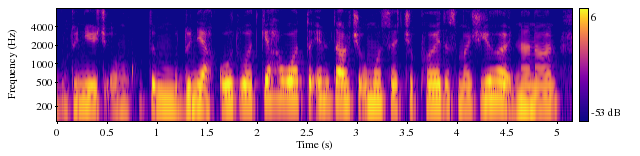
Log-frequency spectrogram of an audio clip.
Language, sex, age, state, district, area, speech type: Kashmiri, female, 30-45, Jammu and Kashmir, Baramulla, rural, spontaneous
